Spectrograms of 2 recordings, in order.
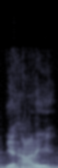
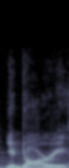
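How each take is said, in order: First: The stress falls on the final part, hari. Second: The stress falls on the middle syllable, da. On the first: "they kind of emphasize the Hari part" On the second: "like duh, you know, and emphasize that"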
